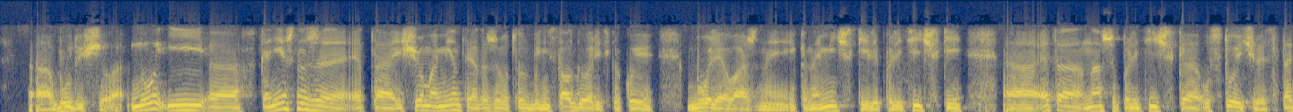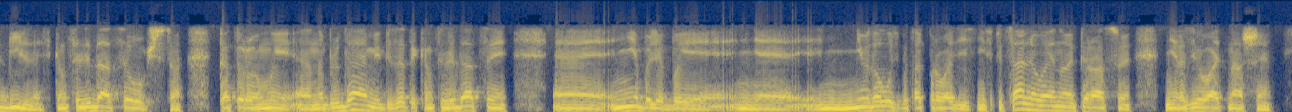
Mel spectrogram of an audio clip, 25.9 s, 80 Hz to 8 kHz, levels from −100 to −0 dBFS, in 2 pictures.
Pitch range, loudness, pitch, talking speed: 90-110 Hz, -12 LUFS, 95 Hz, 120 wpm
